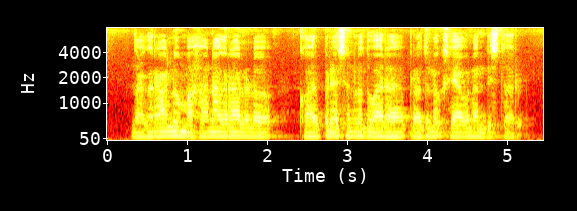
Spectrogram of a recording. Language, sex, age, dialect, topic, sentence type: Telugu, male, 18-24, Utterandhra, banking, statement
